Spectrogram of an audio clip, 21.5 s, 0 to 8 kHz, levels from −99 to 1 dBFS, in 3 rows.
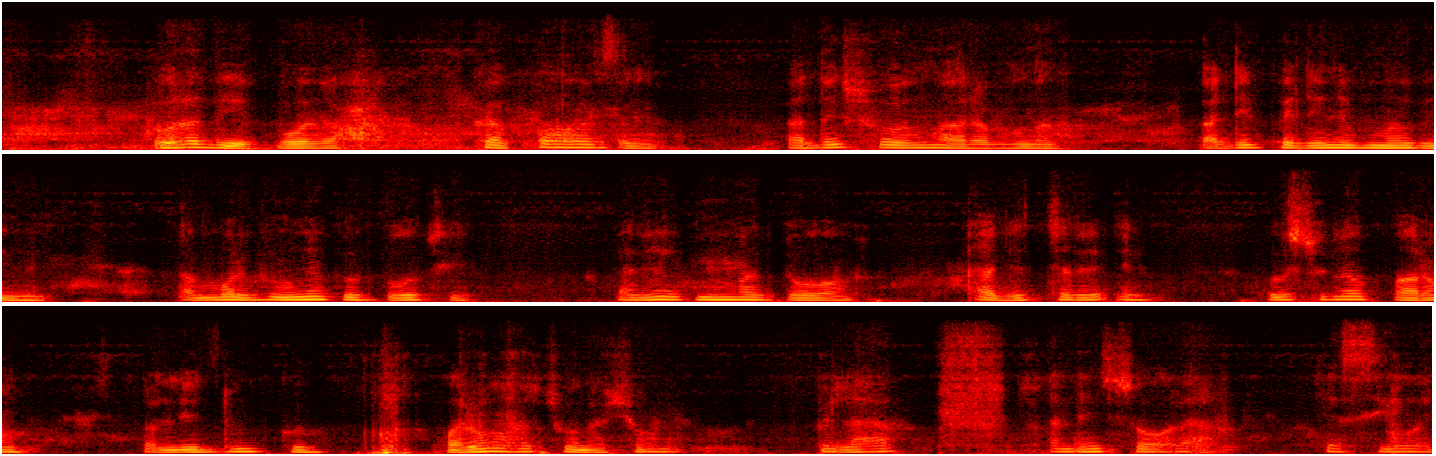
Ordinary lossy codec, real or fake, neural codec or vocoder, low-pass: AAC, 48 kbps; fake; codec, 16 kHz in and 24 kHz out, 0.8 kbps, FocalCodec, streaming, 65536 codes; 7.2 kHz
